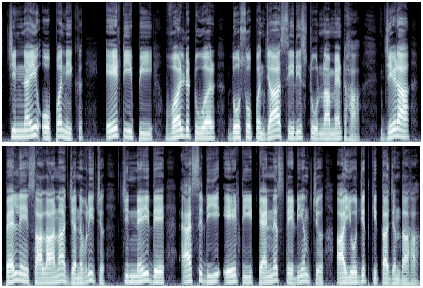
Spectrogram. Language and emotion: Dogri, neutral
